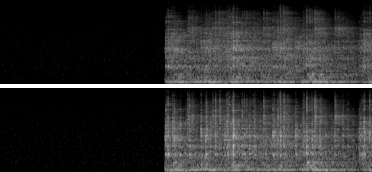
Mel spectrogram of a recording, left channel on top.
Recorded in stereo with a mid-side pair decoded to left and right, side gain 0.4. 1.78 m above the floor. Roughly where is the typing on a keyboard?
Ahead right.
